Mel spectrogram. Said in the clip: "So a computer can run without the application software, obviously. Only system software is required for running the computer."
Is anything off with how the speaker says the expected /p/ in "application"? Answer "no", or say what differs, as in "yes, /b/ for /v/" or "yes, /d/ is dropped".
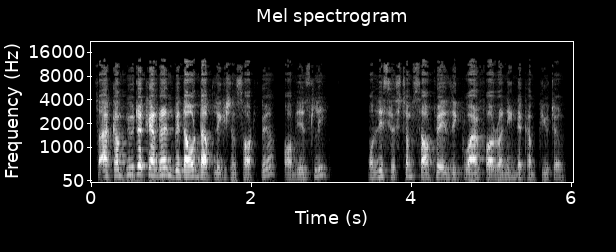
no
